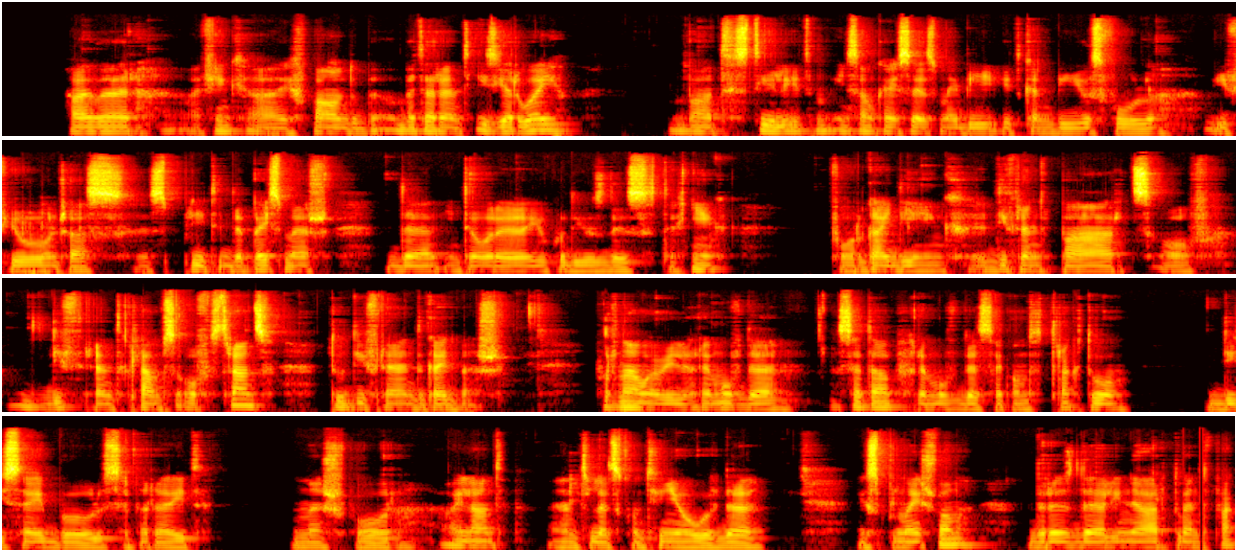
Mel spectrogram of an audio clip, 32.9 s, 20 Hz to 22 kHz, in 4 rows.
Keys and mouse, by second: 0.0-0.4 typing, 0.8-4.4 drag, 4.5-6.6 drag, 4.7 g, 6.7-7.5 drag, 7.5-11.5 drag, 8.3 alt+a, 9.0-13.9 d, 11.5 middle click, 11.5 right click, 14.2-16.3 drag, 14.9-16.3 d, 16.5-18.1 d, 18.3-19.5 drag, 18.5 g, 19.6 click, 19.9-23.7 drag, 19.9-21.0 right drag, 20.4 x, 25.3 click, 28.0 click, 28.4 g, 29.7 click, 29.9-32.9 middle drag.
